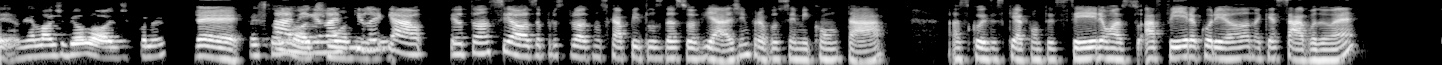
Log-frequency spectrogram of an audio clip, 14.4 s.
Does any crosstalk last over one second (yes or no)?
yes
